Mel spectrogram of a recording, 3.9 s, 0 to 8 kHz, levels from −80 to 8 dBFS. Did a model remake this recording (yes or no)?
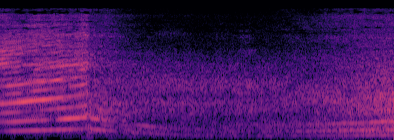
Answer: no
